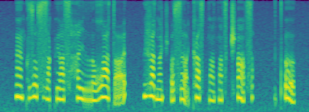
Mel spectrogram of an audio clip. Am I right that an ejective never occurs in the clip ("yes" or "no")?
no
